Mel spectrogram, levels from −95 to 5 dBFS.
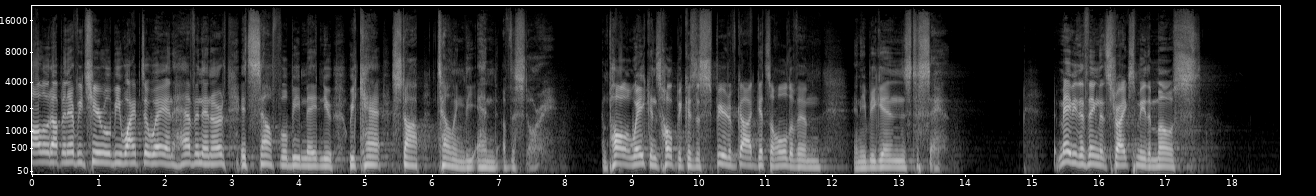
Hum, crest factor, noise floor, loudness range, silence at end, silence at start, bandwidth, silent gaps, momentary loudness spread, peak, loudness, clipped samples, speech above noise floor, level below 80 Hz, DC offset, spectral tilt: none; 20 dB; -79 dBFS; 5 LU; 1.2 s; 0 s; over 20 kHz; none; 10 LU; -4 dBFS; -25 LUFS; under 0.1%; 55 dB; -60 dBFS; under 0.1%; -5 dB/octave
